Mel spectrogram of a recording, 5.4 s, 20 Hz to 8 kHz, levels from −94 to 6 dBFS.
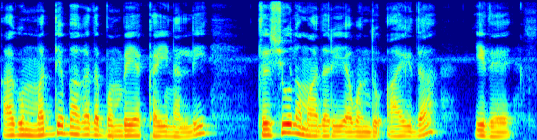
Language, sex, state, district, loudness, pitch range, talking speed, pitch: Kannada, male, Karnataka, Bangalore, -17 LUFS, 105-135 Hz, 100 wpm, 120 Hz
